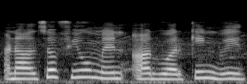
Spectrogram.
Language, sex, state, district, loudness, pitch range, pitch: English, female, Andhra Pradesh, Sri Satya Sai, -15 LUFS, 255-305 Hz, 265 Hz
